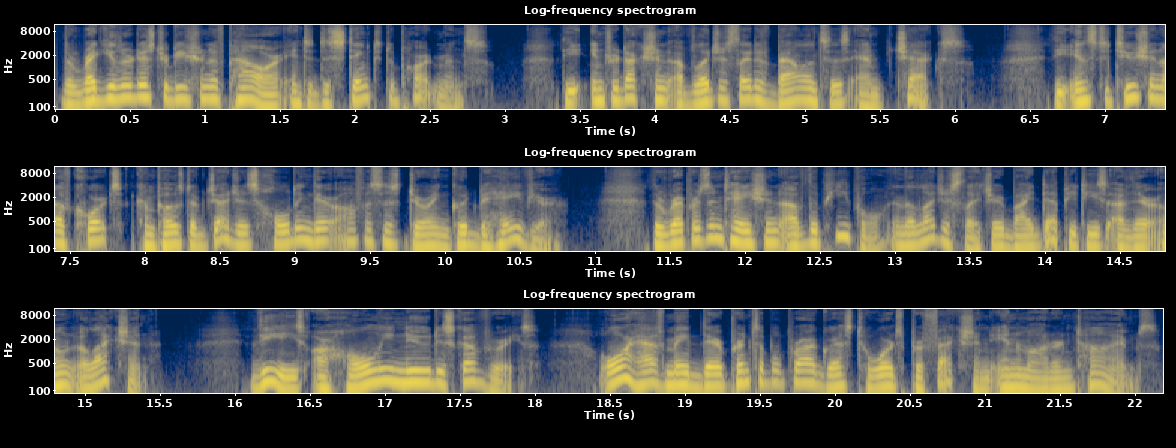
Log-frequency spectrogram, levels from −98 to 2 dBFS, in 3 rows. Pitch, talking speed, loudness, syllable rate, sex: 130 Hz, 155 wpm, -18 LUFS, 6.0 syllables/s, male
